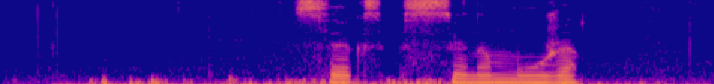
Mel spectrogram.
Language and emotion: Russian, neutral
